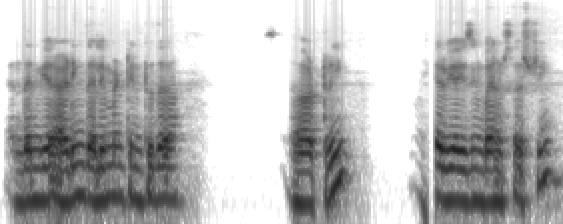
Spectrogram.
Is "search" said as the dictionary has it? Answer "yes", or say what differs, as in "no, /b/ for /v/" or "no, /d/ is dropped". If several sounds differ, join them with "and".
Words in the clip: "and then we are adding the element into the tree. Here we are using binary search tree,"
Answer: no, /s/ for /tʃ/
